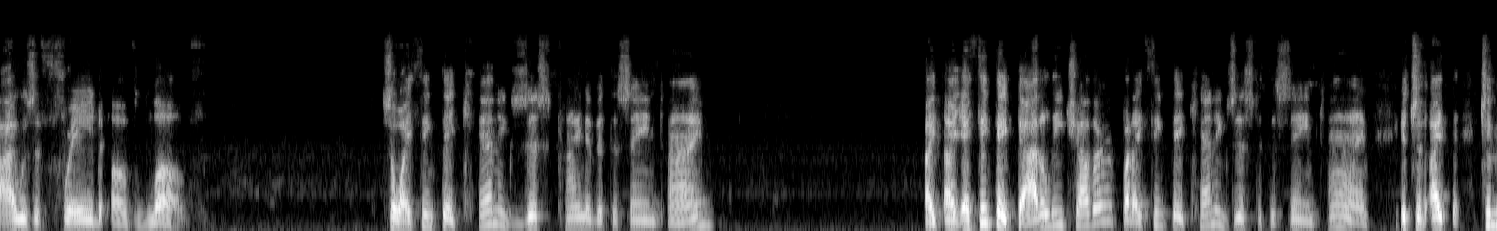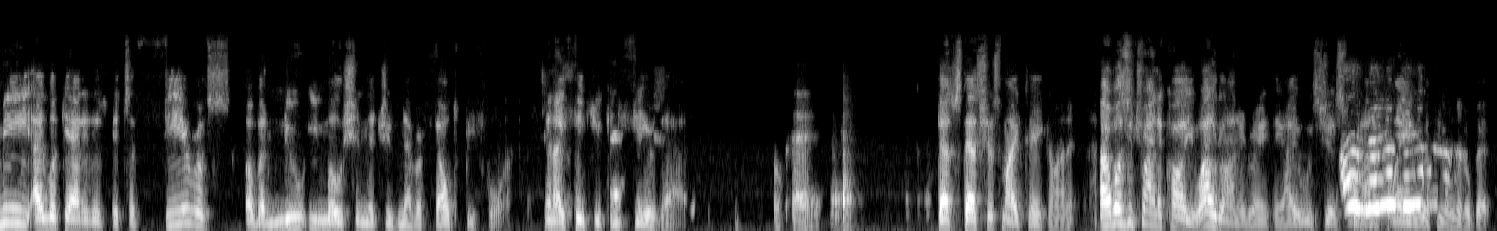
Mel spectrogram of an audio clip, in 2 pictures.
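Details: Adult speaker; ordinary conversational speech.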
